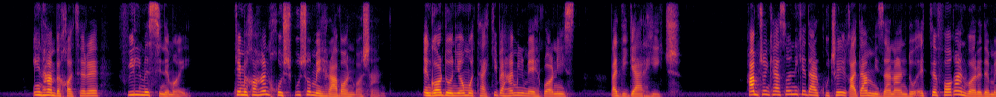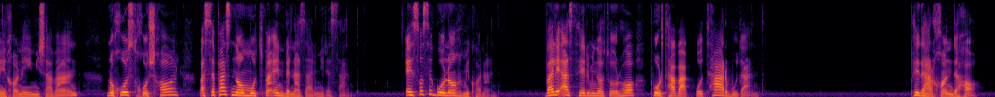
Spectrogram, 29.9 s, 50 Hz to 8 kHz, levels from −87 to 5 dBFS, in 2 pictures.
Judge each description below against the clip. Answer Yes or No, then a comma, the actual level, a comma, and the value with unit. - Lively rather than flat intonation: Yes, wide, 7.5 semitones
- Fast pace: No, slow, 105 wpm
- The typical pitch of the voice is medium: No, high, 210 Hz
